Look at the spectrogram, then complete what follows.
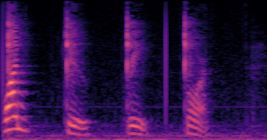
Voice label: one two three four, female; FEMALE MISC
